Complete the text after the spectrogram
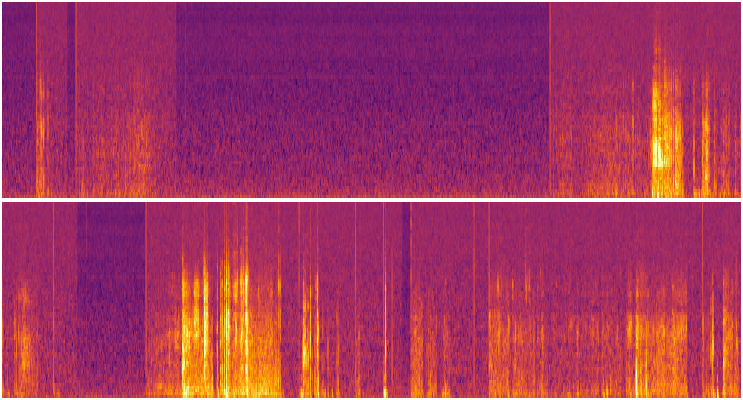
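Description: Leaves rustle softly in a light breeze outdoors.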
